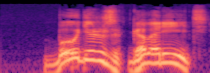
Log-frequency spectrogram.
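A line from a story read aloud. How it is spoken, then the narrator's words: Yelling. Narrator (Russian): заорал дьяк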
